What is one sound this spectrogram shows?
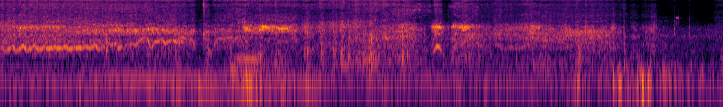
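A small electric motor whines as a toy truck crawls over rocks.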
